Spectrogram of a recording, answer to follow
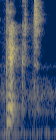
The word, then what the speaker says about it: picked: past tense verb by adding the Ed it's pronounced picked picked a t sound is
